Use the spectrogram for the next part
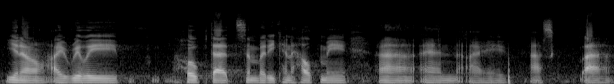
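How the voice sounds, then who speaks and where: A man interpreting a speaker's words into English at a public meeting, hesitant and halting. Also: deep voice, monotone, a bit bright, a little hiss or hum. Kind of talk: consecutive interpreting. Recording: long hall reverb.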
